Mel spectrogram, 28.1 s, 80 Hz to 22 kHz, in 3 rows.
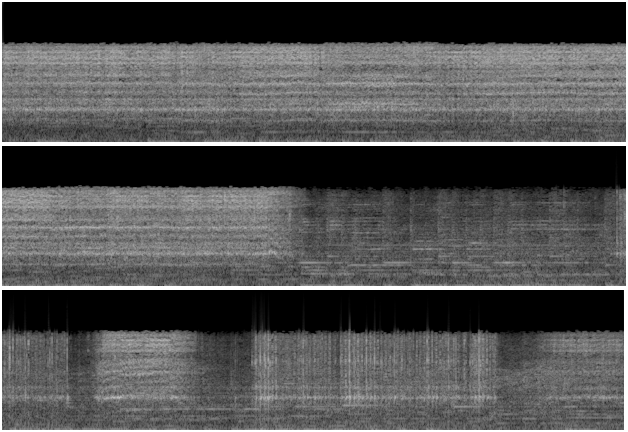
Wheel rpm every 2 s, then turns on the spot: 170, 170, 160, 160, 160, 170, 130, 0, 0, 20, 90, 30, 30, 50.
22-26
